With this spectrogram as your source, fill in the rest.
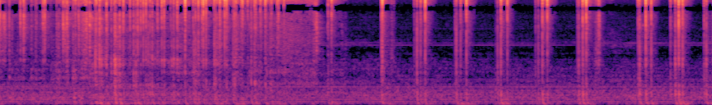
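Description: Long nails from both hands tap rapidly on a large, solid, striped-grain wooden butcher-block desk top. Dense, quick clicky taps with a low woody body fill the first four seconds, then the tapping thins into sparser, distinct bright clicks. Each tap dies away almost immediately.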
